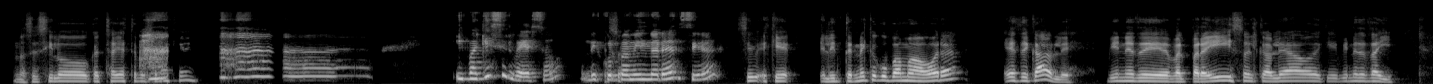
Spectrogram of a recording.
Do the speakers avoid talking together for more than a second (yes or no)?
yes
